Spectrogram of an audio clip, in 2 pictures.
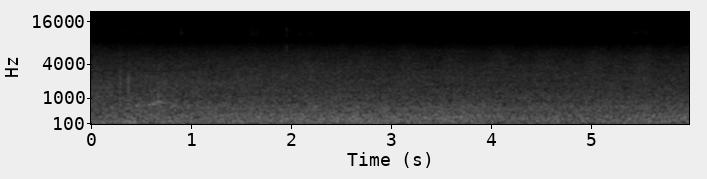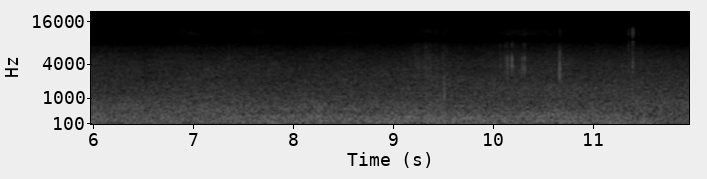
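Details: Steady broadband roar of surf and wind along a shore, with a few faint clicks.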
